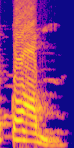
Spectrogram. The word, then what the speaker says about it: comb: कॉम। क्या पढ़ेंगे? कॉम पढ़ेंगे। बी साइलेंट रहता है इसमें, कॉम्ब मीन्स कंगा होता है।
